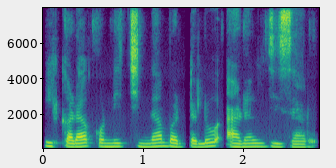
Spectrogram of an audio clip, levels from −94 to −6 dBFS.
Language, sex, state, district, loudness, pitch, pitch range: Telugu, female, Telangana, Hyderabad, -17 LUFS, 180 Hz, 175-185 Hz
